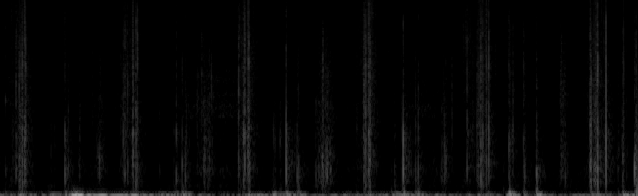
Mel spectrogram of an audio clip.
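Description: Hands squeeze and crinkle the ribs of a long, hollow, flexible yellow corrugated plastic tube held horizontally. Irregular bursts of crunchy, crackling crinkles sweep from a low rumble up to bright highs, separated by short quiet gaps.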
